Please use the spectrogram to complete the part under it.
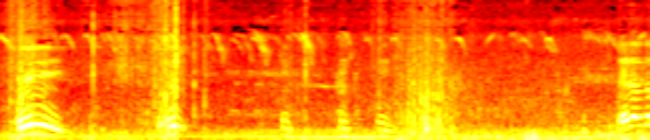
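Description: A pigeon coos close by.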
